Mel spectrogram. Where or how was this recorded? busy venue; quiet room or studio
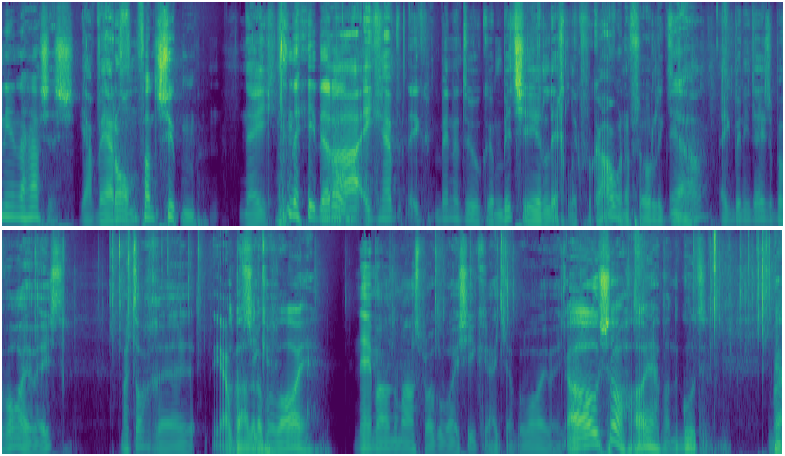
quiet room or studio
